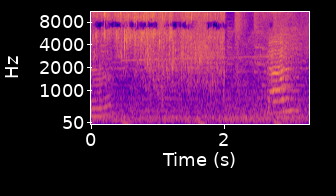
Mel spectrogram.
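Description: Broth pours into a pot for breakfast ramen with ham, a soft continuous trickle and splash that continues steadily, faint and close, with some clinks and light movement mixed in.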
